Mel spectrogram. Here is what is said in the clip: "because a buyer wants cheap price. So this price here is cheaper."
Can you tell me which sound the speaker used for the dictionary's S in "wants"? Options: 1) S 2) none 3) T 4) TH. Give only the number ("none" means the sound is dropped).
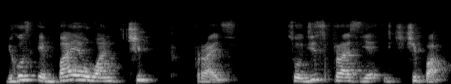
2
